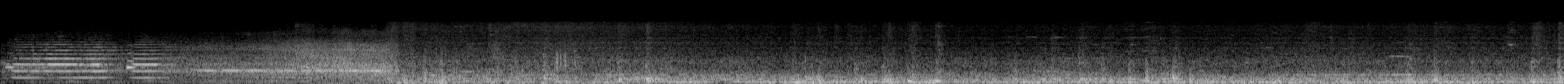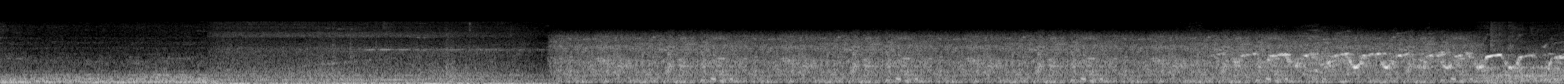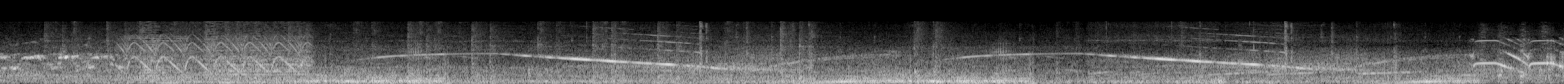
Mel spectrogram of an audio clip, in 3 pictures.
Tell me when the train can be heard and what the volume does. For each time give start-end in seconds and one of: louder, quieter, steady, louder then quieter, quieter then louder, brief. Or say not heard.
0.0-46.8 steady.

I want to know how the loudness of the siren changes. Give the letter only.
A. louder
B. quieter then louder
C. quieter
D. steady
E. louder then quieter
D.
